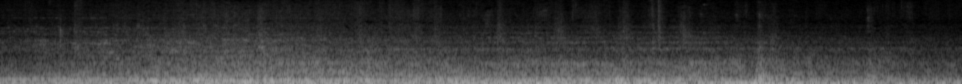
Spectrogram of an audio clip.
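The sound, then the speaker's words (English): A tram rumbles along a city street in Belgrade, Serbia, with a steady low roar and a faint electric whine, holding at a fairly loud, even level throughout with no voices. “Electric cars are a rare sight indeed on Belgrade streets, although the city does boast trolleys, electric buses and trams in its public transport mix.”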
